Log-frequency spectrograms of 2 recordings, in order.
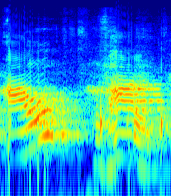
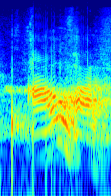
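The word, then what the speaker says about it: আহ্বান: ও আর ভ তাই না তাহলে এখানে আমাদের উচ্চারণটা হবে আও ভান আও ভান অর্থাৎ ও আর ভ এর উচ্চারণ হবে আর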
